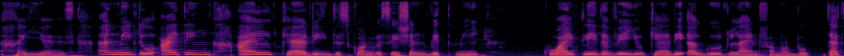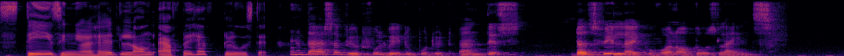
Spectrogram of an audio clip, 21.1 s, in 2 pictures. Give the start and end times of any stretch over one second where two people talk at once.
none

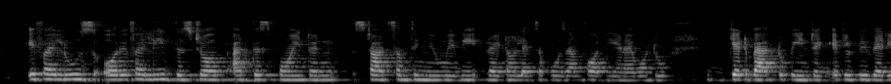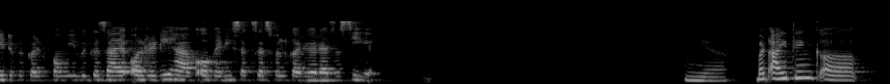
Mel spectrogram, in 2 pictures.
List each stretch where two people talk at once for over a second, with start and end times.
none

